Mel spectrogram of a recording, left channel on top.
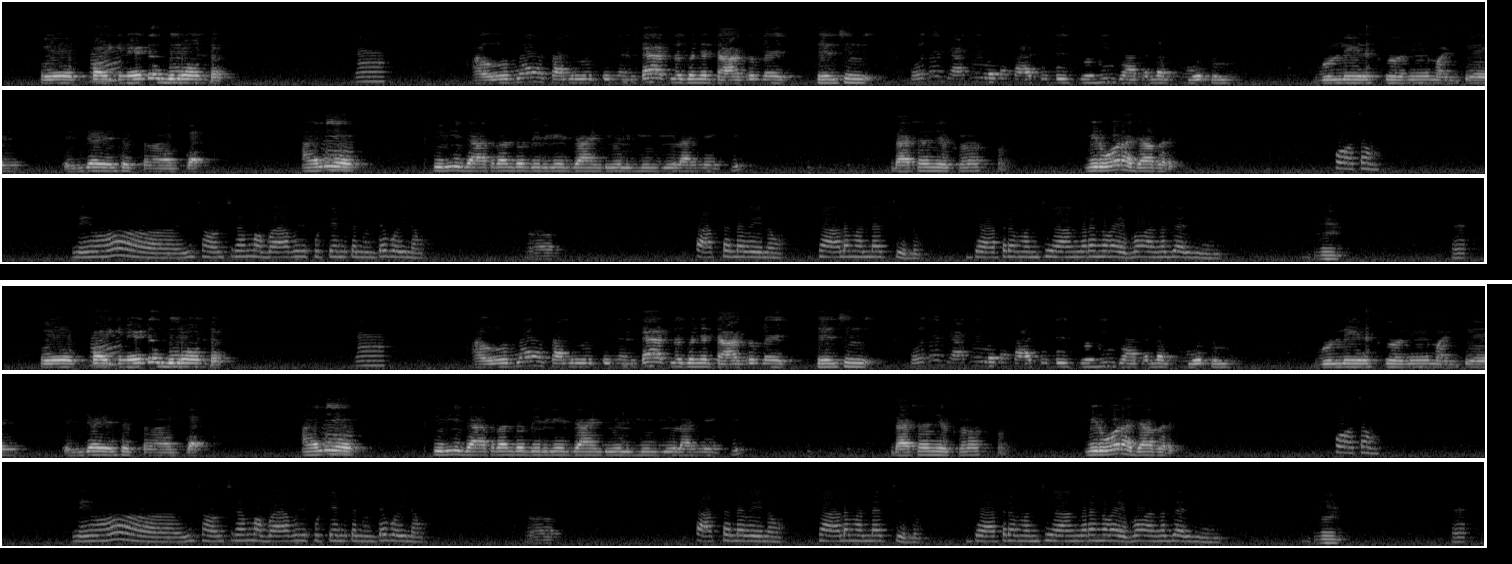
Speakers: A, on the right (about 70°); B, on the left (about 15°).
A: ఏ పది
B: ఆ
A: కిలోమీటర్ల దూరం ఉంటాం
B: ఆ
A: ఆ ఊర్లో తల్లి కొట్టిందంట అట్ల కొంచెం టాక్ ఉన్నది తెలిసింది పోతాం జాతరకి పోతాం టక్టర్లు తీసుకొని జాతర్ల కి పోతున్నా ఉల్లి వేసుకొని మంచిగా ఎంజాయ్ చేసేస్తం ఇంకా అని
B: ఆ
A: తిలి జాతర అంత తిరిగి జాయింట్ విల్లు గియింట్ విల్లు అన్ని ఎక్కి
B: <inaudible>
A: దర్శనం చేసుకొని వస్తాం మీరు పోరా జాతర్
B: పోతాం మేమా ఈ సంవత్సరం మా బాబు ది పుట్టింటికిలు ఉంటే పోయినాం
A: ఆ
B: టక్టర్ల పోయినం చాలామంది వచ్చిల్లు జాతర మంచిగా అంగరంగ వైభవంగా జరిగింది
A: ఉ
B: ఆ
